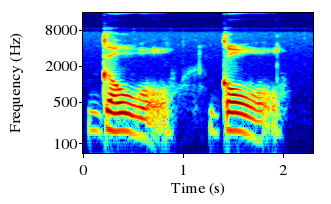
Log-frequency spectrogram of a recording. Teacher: round their lips for the o and then unround them for the l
